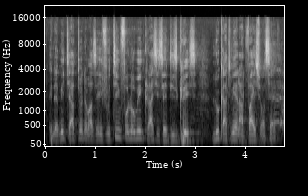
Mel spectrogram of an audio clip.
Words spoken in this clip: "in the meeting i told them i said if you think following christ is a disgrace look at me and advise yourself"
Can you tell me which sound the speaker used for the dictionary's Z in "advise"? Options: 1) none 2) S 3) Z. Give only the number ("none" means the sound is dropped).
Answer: 2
